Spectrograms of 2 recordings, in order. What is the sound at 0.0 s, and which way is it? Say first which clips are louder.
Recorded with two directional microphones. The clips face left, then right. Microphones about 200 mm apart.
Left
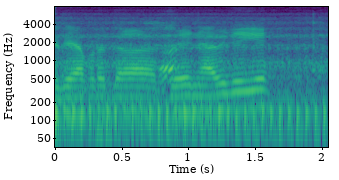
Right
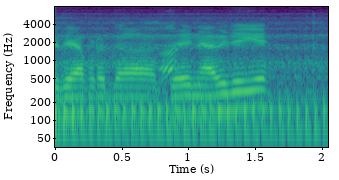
Speech: right 3 dB; 15° right (ahead or behind).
